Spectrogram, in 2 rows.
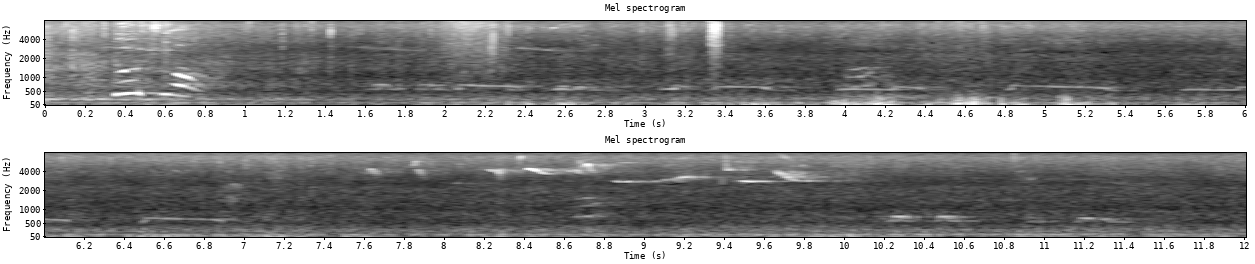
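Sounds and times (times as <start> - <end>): low outdoor rumble: 0.0 - 12.0
birds chirping and whistling: 1.4 - 11.7.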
